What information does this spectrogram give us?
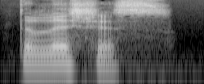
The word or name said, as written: delicious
